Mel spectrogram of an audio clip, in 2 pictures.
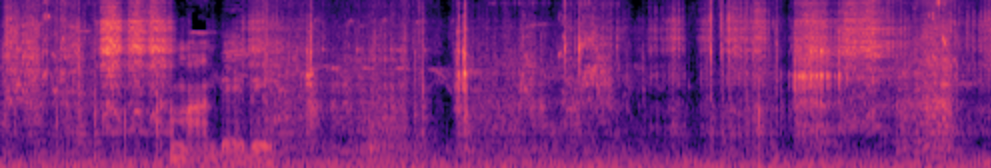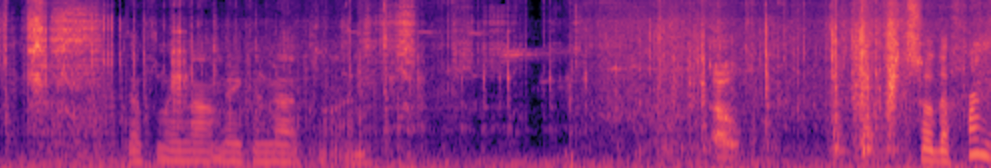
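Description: A small electric motor whines in short bursts, rising and falling in pitch.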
